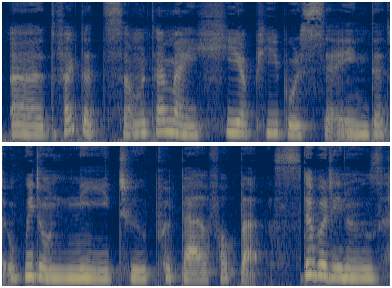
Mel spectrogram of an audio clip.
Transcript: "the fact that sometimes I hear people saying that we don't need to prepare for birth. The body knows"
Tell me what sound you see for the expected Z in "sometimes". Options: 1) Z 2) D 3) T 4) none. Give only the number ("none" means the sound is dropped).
4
